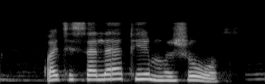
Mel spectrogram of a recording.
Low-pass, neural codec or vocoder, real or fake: 7.2 kHz; autoencoder, 48 kHz, 32 numbers a frame, DAC-VAE, trained on Japanese speech; fake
